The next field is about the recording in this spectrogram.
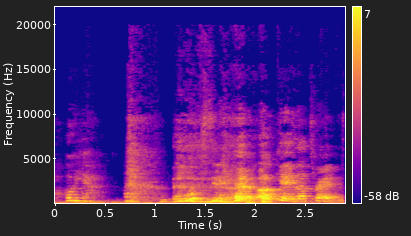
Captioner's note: laughing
